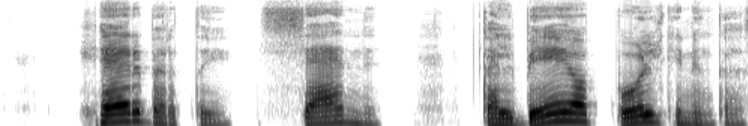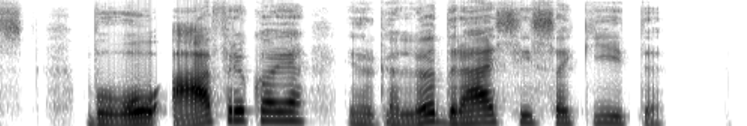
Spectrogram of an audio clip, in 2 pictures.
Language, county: Lithuanian, Klaipėda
